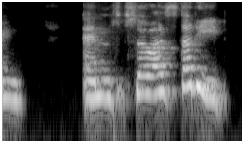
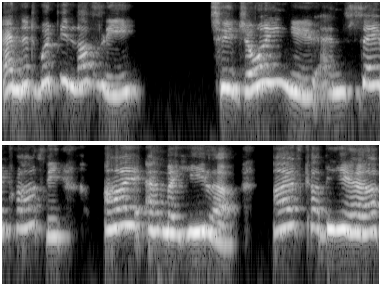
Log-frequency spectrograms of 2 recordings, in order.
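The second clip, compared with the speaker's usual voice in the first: overcome with emotion, voice pitched up; 5 semitones higher than usual. Addressing listeners the speaker hopes to join, becoming emotional. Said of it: "Sorry, I'm emotional".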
